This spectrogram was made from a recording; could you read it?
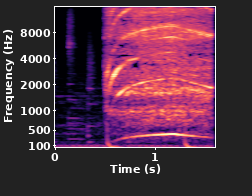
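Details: Electric trimmer/router after repair (wiring, on-off switch and carbon brushes checked with multimeter; brushes refitted) to cure sudden cut-outs: motor spins up quickly to a steady high whine, even pitch, no sputter or cut-out; runs normally.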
